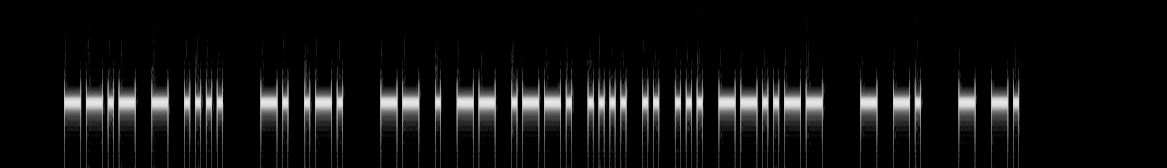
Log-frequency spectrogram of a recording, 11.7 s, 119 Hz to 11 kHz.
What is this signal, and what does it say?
Morse code, heard as a keyed tone, about 21 wpm, 700 Hz. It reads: QTH NR MEMPHIS, TN TN
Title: Practice QSO - Exchange 1 - Beginning - 22wpm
